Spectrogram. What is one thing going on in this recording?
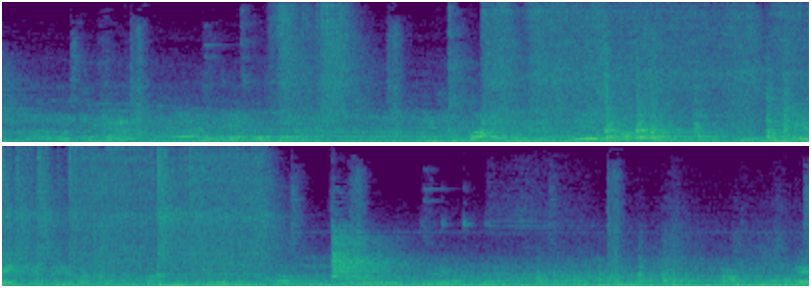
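Metal pipes clank against each other.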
